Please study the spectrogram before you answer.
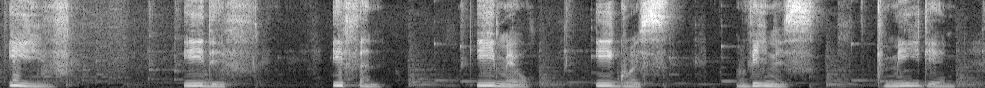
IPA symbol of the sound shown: i:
